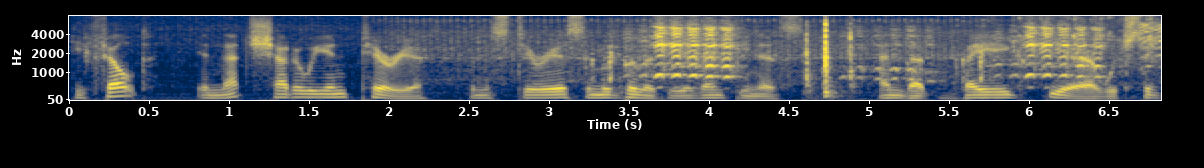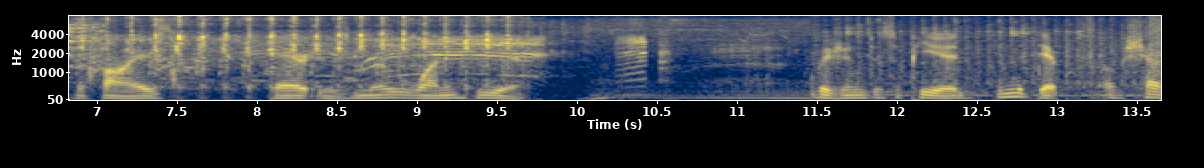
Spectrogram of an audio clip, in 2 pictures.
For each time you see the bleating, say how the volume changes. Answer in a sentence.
The bleating can be heard from 3.1 to 11.6 s, getting quieter.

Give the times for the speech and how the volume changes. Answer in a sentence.
The speech can be heard from 0.0 to 9.8 s, at a steady volume; and briefly from 11.4 to 13.6 s.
